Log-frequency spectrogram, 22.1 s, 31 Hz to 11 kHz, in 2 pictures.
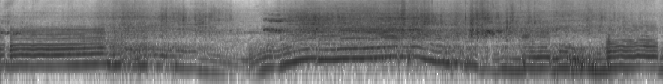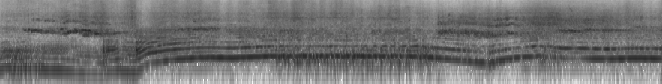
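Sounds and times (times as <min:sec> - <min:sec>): car engine revving: 0:00.0 - 0:18.5
tyres squealing: 0:11.4 - 0:13.4.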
